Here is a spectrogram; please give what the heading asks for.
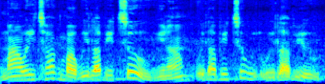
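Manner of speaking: put-on high-pitched kid protesting to mom; retold childish pleading, pitched well up; emotional child. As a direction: act out an upset child reassuring mom. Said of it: "we start getting a little bit emotional".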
